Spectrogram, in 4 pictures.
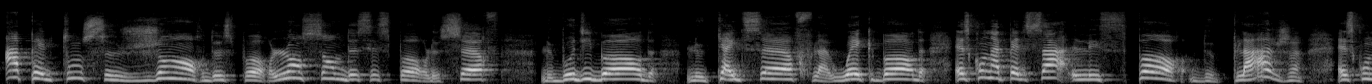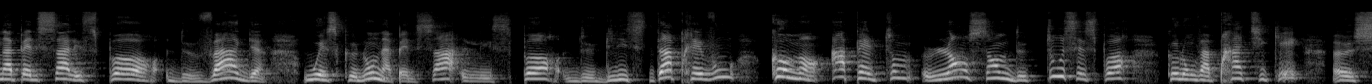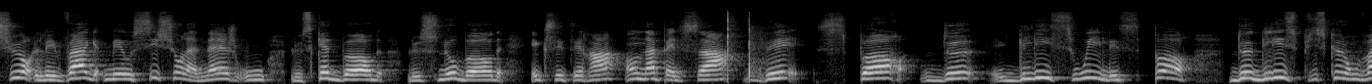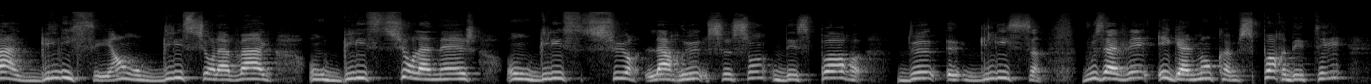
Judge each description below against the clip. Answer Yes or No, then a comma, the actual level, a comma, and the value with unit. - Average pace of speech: No, slow, 125 wpm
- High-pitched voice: Yes, high, 240 Hz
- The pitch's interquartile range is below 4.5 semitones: No, average, 5.1 semitones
